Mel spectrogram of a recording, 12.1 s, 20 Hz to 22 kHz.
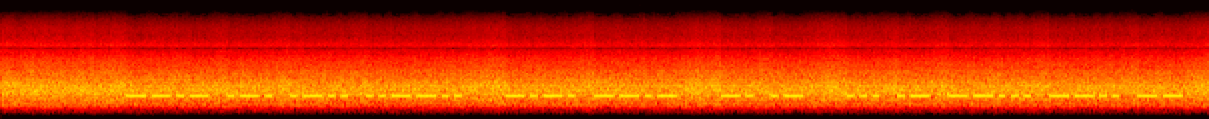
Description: Morse code, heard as a keyed tone, machine-sent, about 19 wpm, 730 Hz, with radio static and a narrow filter. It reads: QRL? CQ NA SA7ZM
